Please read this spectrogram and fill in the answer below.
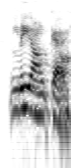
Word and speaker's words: Leona: Leona. Yes. Leona. Yes. Like Bianca with an L.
